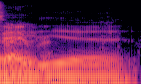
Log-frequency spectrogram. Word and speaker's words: Favreau: John I think Favreau, Favreau. yeah. that's how you pronounce it.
